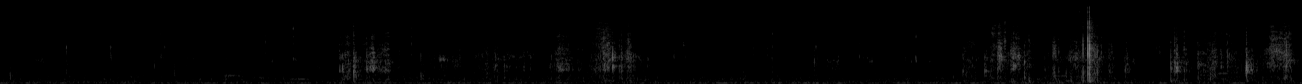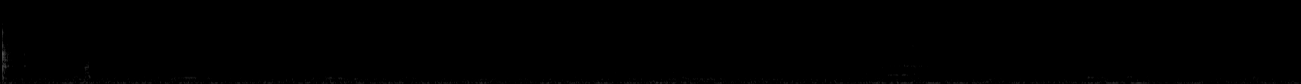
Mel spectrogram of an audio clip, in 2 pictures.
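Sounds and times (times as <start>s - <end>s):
person chewing crunchy fries: 0.0s - 12.4s.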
